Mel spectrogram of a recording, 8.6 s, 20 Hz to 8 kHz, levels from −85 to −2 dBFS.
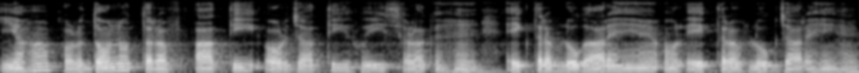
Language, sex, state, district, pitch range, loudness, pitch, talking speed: Hindi, male, Maharashtra, Chandrapur, 110-120 Hz, -19 LUFS, 115 Hz, 160 wpm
